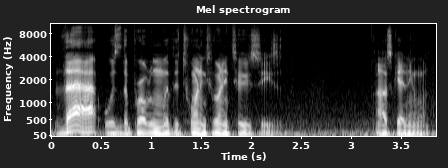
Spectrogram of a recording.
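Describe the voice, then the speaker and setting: An actor playing a cocky young racing driver in a video game, smug, sarcastic and taunting. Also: male voice, sits low, animated, fairly quick, vocal fry, fairly bright tone, slight background noise, heavily acted. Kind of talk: video game cutscene acting.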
